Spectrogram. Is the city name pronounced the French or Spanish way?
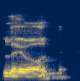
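Spanish. The name is pronounced with Spanish sounds. The speaker calls it right.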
